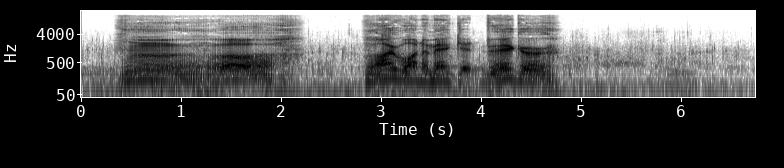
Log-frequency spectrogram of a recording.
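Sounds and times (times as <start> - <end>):
loud deep belch: 0.4 - 2.2
speech: 2.8 - 4.8.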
